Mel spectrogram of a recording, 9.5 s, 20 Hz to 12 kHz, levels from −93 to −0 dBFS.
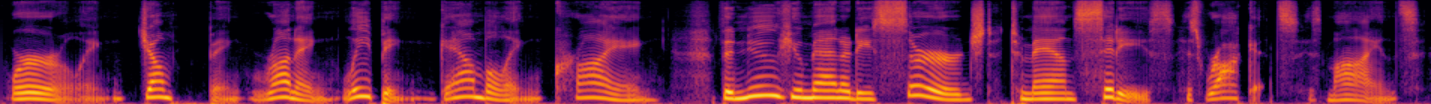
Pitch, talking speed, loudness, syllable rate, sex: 205 Hz, 100 wpm, -19 LUFS, 3.4 syllables/s, female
